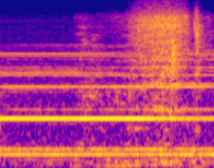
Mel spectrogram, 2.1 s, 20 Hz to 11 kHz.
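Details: Tube power amplifier power supply at switch-on, about 600 V anode supply planned: steady loud, sharp-edged hum from the power transformer, which is not yet varnish-impregnated; the hum is expected to stop after impregnation.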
